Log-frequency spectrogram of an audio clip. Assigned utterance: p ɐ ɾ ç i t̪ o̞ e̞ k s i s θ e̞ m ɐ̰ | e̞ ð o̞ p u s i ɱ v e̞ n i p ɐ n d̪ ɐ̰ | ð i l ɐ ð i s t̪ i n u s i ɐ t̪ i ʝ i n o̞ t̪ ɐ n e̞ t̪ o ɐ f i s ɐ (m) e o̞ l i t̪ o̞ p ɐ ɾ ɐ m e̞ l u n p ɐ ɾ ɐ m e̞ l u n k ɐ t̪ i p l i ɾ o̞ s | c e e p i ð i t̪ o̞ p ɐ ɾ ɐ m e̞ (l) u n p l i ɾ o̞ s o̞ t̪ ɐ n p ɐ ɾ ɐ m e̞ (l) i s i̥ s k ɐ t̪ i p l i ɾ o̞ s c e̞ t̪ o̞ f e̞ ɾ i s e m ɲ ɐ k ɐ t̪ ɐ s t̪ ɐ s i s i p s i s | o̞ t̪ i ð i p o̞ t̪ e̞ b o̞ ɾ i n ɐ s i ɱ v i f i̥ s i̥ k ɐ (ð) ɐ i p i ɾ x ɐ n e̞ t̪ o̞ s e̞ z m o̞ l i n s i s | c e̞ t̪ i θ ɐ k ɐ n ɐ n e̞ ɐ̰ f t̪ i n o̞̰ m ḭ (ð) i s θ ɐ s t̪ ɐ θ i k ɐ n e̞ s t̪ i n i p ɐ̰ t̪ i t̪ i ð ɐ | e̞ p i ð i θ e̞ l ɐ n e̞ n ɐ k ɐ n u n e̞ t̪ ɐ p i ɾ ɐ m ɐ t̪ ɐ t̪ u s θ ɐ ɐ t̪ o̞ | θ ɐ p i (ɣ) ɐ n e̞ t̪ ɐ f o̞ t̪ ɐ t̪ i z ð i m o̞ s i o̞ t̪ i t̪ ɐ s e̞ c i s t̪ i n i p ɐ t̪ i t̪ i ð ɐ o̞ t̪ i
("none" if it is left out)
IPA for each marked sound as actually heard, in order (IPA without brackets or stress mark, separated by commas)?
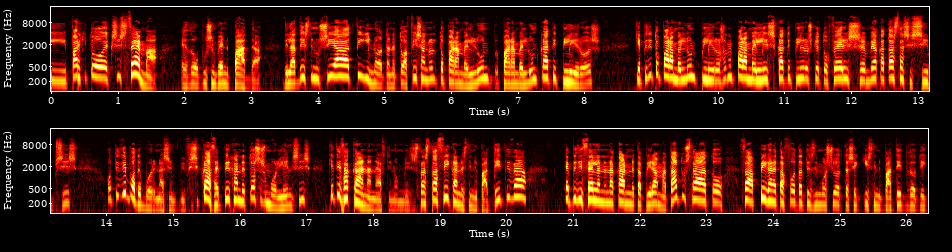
n, l, l, θ, z, ɣ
